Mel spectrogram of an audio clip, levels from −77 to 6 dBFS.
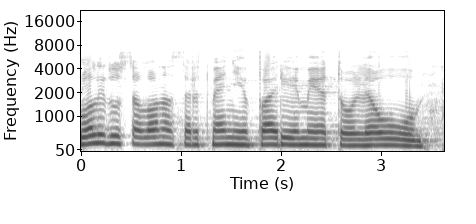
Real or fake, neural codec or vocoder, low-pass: real; none; 7.2 kHz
